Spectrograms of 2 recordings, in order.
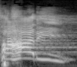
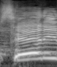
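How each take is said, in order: First: The first vowel is an a sound. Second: The first vowel is an e sound. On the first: The speaker calls it right. "দন্তেশয় আকার" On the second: The speaker calls it wrong. "সেরি নয় শব্দটা"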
